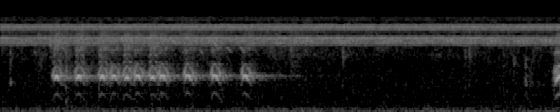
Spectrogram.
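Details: Crows cawing in a field, a fast run of short rasping caws for about two seconds, then quiet with a distant hum, and a single caw at the end.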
